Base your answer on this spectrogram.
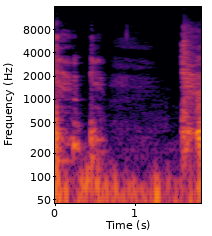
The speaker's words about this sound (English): Sorry. COVID moment. I coughed, but.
